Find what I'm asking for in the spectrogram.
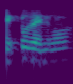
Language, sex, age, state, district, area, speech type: Tamil, female, 30-45, Tamil Nadu, Nilgiris, rural, conversation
